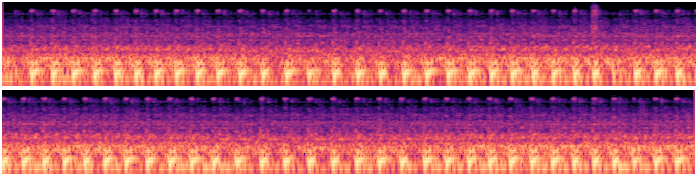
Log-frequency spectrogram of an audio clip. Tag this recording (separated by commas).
Vehicle, Motorcycle, driving motorcycle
